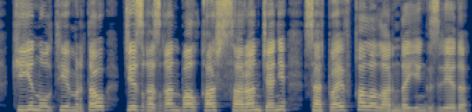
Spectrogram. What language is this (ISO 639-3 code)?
kaz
